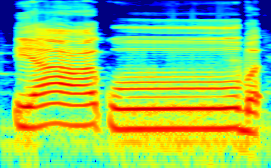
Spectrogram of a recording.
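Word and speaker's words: يعقوب: দেখুন, আইনটা পড়ার সময় গলার মধ্যে হালকা চাপ দিয়ে পড়লে আইনটা সহি শুদ্ধ উচ্চারণ হবে। তাহলে কিভাবে পড়তে হবে? ইয়াকুব, এরকমভাবে শিখতে হবে।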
